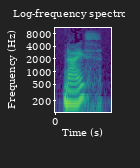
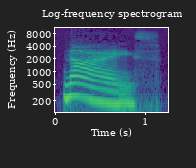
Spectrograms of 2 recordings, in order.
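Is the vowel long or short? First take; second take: short; long. First: The vowel is held briefly. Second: The vowel is prolonged. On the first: "with a short vowel duration first" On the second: "and then with a longer duration"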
